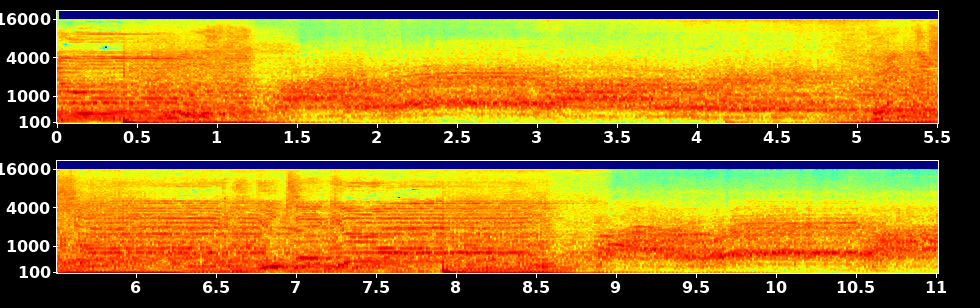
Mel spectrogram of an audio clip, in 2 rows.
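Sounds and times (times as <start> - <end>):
sustained voices and synth: 0.0 - 10.0.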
